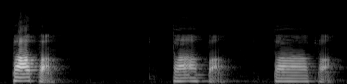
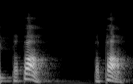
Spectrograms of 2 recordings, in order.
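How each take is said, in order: First: Papa said evenly, stress on the first pa; papa like pa twice; papa, Pope. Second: Papa with the last a stressed; stress on last syllable. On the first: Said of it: "like saying pa twice". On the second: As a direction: put the weight on the final a of papa. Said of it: "With the accent". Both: Shown as a demonstration.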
